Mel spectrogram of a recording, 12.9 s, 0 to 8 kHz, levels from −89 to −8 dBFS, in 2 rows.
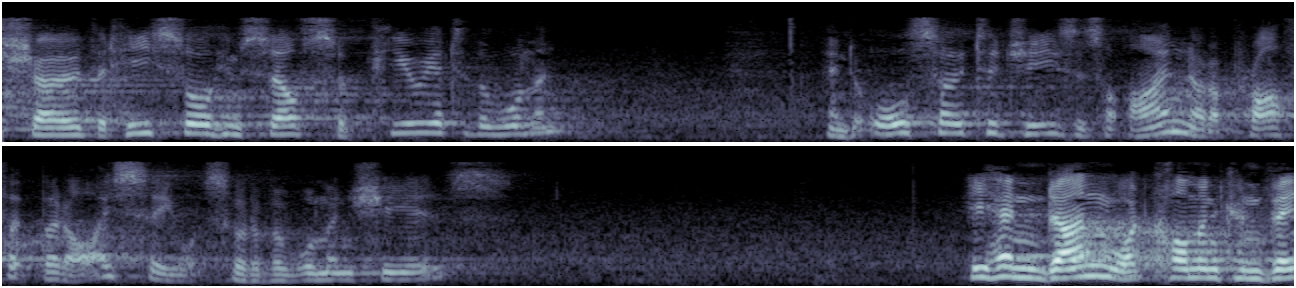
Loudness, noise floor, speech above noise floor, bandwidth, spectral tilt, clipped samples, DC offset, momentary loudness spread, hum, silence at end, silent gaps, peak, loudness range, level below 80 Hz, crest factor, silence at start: -31 LUFS; -60 dBFS; 30 dB; 5.8 kHz; -9.5 dB/octave; under 0.1%; under 0.1%; 16 LU; none; 0 s; none; -6 dBFS; 14 LU; -80 dBFS; 24 dB; 0 s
